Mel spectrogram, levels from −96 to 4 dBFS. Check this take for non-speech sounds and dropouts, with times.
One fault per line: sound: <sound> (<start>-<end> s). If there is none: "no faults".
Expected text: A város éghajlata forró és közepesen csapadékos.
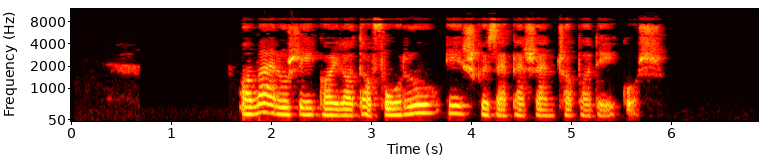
no faults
